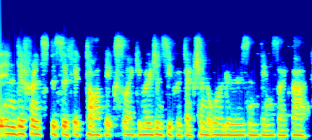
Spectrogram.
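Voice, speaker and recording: Speaking with a French accent, a woman has a fairly low pitch. Her pace is moderate. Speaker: legal education presenter. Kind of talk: webinar presentation. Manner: hesitant, many fillers.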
